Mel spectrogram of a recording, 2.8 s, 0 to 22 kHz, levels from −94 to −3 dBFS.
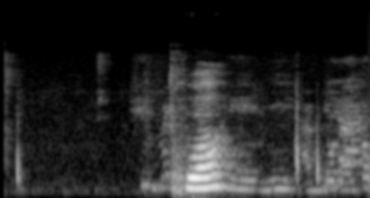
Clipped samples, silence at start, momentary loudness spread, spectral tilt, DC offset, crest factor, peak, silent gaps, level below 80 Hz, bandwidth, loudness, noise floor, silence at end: under 0.1%; 1.3 s; 24 LU; -8.5 dB/octave; under 0.1%; 20 dB; -2 dBFS; none; -68 dBFS; 6.4 kHz; -16 LUFS; -68 dBFS; 0 s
